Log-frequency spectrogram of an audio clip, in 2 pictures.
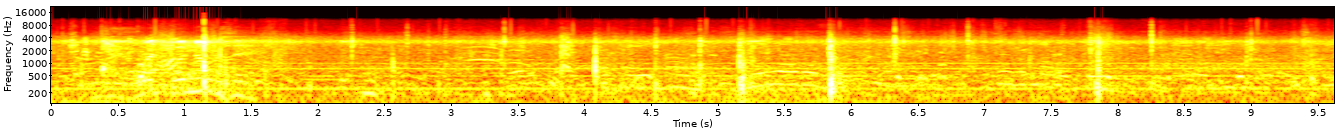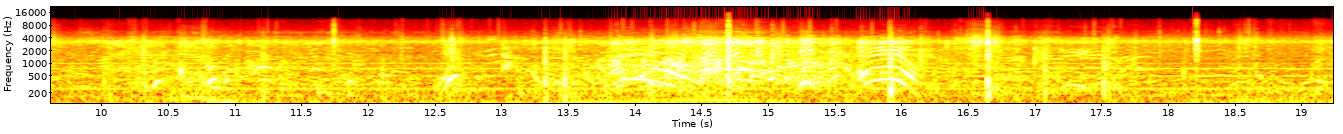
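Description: A crowd of onlookers chatters and cheers from a distance outdoors.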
